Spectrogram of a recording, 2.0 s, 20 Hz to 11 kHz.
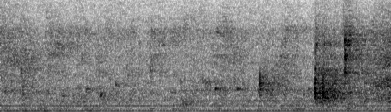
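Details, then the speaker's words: Series 8 printer commissioning, makeup fluid bottle pushed into septum cup, draining into makeup reservoir over 20–30 s: soft irregular gurgles and drips over a low hum, stopping when full; normal fill, display changes to makeup OK. "takes around about 20 seconds 30 seconds to drain into the printer you'll hear it stop gurgling and you'll also see this level here instead of saying makeup low it will say makeup okay"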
